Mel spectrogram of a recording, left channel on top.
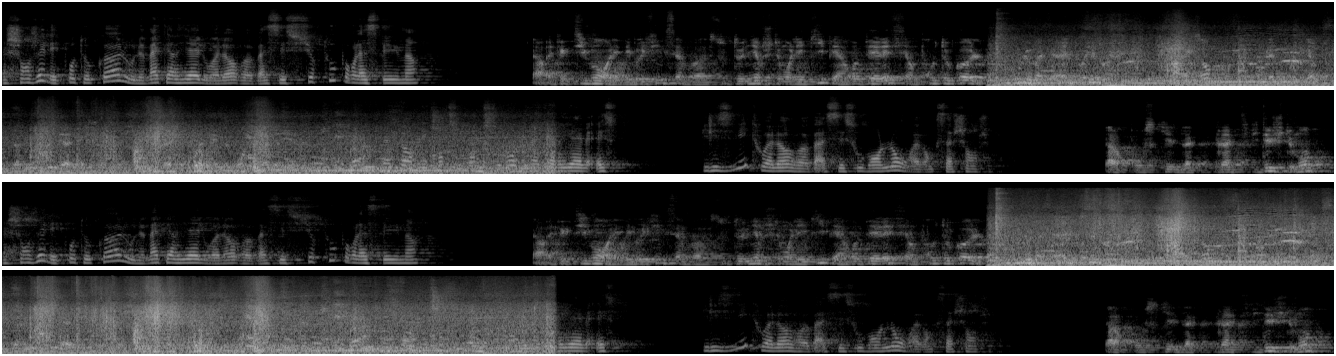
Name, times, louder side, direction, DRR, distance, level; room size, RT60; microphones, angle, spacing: voice 1, 0.0-4.2 11.8-12.0 17.1-19.5 20.3-23.2, left 2 dB, 75° left, 7 dB, 1.3 m, -37 dB
voice 2, 5.3-9.8 10.1-11.2 11.7-16.3 24.4-26.4, left 2 dB, 60° left, 3 dB, 5.4 m, -35 dB
sound 1, 9.8-18.9, right 4 dB, 65° right, 1.1 m, -27 dB
26.5 x 17.5 x 7.7 m, 0.95 s
head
